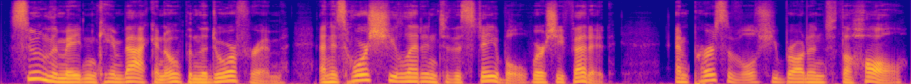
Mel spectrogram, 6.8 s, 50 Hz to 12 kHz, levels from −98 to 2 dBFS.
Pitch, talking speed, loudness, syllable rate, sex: 140 Hz, 265 wpm, -19 LUFS, 6.7 syllables/s, male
